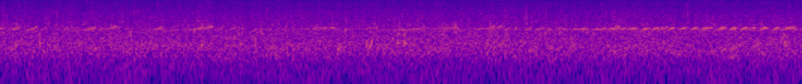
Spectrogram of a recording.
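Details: In a clear mountain stream a Kajika frog gives short high whistled notes that build into a quick, rattling pulsed trill at the end, set against continuous running water.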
